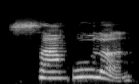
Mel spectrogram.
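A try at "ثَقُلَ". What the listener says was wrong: সাকুলা এভাবে বললে কিন্তু টান শোনা যায়, হ্যাঁ। সাকুলা।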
